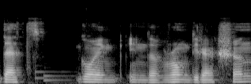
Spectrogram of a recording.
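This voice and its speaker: Someone speaks with a non-native accent while music plays in the background. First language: not English. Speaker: trader in live session. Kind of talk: casual trading chat. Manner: hesitant, many fillers.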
